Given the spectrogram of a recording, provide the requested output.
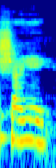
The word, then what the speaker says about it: Saye: It is Shai. Okay? It's If you think of Shade and you take out the D, you swap it with the Y.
